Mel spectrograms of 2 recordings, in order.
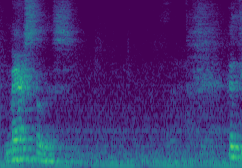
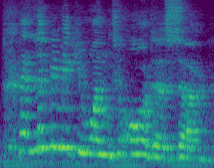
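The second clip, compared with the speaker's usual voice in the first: high, loud offer to a customer; eager shopkeeper; 7 semitones higher, 5 dB louder than usual. Acted. Costumier offers a customer a custom wig, eager and raised. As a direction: pitch up, pressing a sale.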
